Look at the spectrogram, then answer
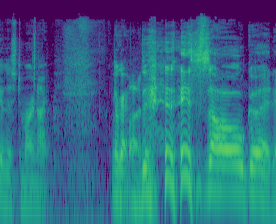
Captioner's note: laughing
